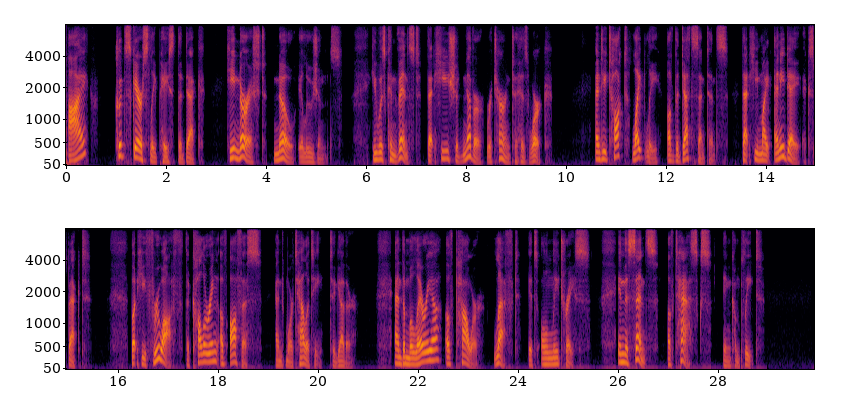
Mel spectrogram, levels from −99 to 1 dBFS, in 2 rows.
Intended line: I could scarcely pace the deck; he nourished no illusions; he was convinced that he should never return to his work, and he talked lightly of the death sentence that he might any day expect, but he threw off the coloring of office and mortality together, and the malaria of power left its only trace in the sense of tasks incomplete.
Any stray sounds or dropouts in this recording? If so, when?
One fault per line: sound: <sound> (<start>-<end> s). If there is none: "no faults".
no faults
